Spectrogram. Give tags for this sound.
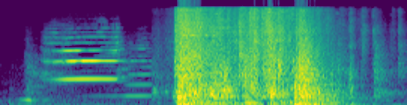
clatter
metal
collapse
break
creak
squeak
fall
crash
bang

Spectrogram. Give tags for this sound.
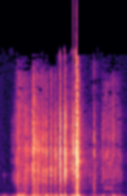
scissors
slicing
cutting
snip
paper

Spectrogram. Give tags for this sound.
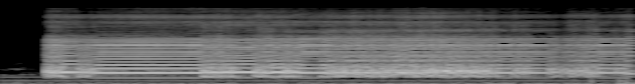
creak
creaking
creaky
creepy
door
door-creaking
eerie
hinge
hinges
squeak
squeaking
squeaky

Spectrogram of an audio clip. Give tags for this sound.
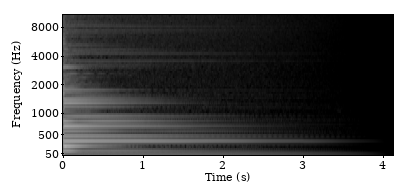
acoustic
multisample

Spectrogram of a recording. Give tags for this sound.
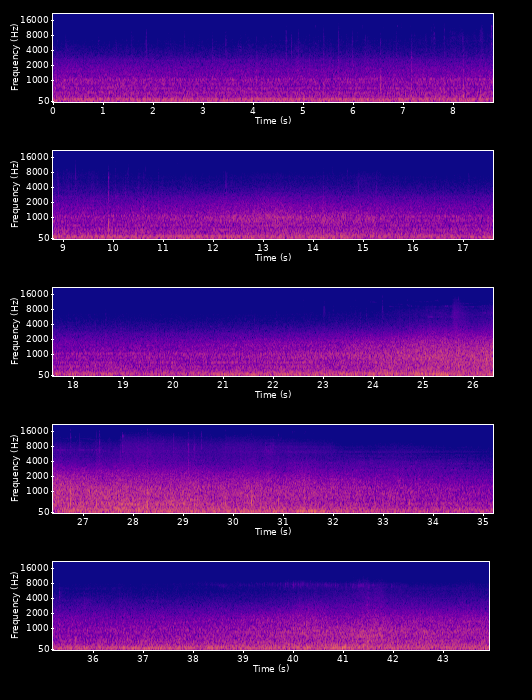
Cars
ambient
walking
talking
Traffic
Public
field-recording
Passing
sound
people
Kentucky
Street
trucks
cityscape
design
congestion
City
atmosphere
footsteps
downtown
Transport
Bus
soundscape
Travel
Transportation
general-noise
Louisville
Road

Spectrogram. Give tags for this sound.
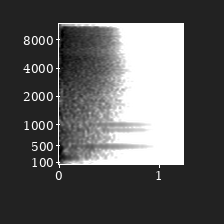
1-shot
drum
snare
multisample
velocity

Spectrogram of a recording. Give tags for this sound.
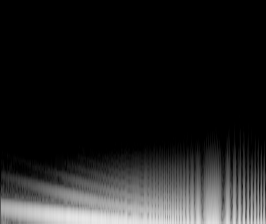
analog
sfx

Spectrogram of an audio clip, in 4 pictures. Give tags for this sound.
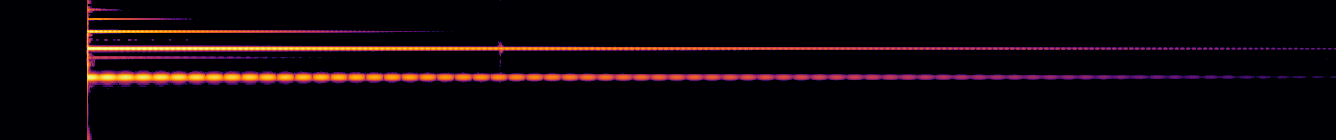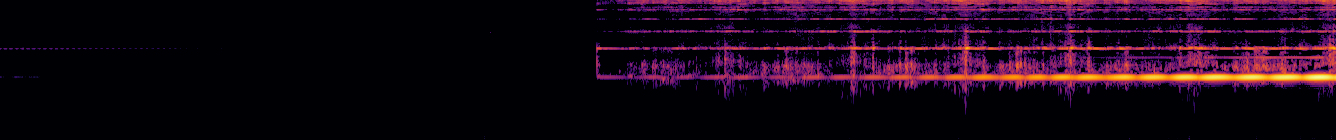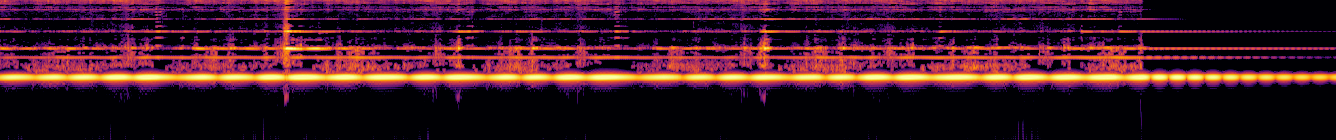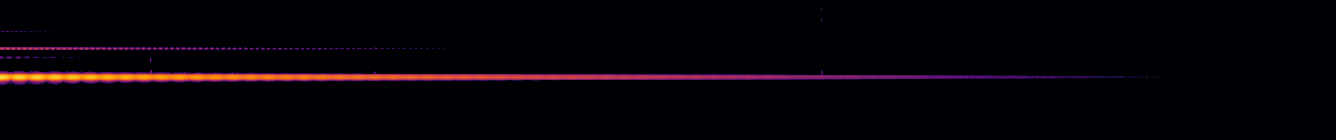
meditation
chime

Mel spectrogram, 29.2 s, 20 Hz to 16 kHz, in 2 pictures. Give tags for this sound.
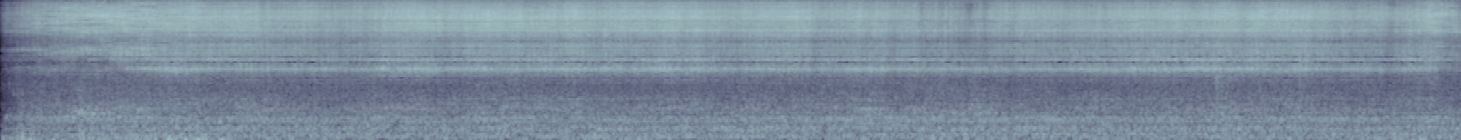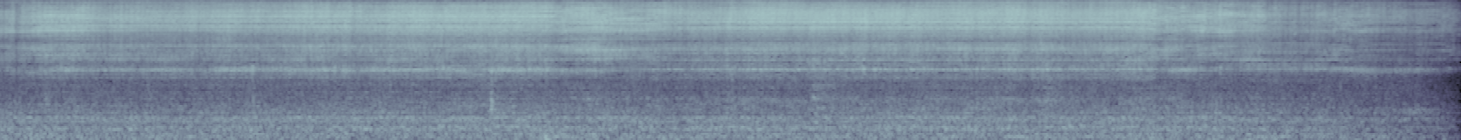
campus-upf
copy-machine
electric
malfunctioning
noise
UPF-CS14

